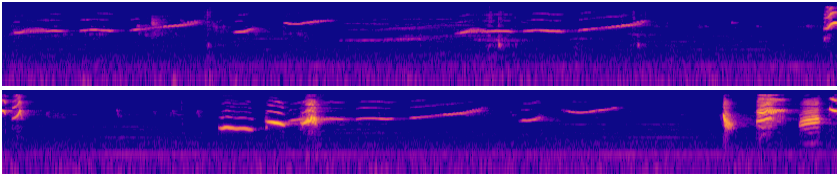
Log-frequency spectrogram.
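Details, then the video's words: Oriental magpie-robin singing in the morning, its song said to include notes of the red-headed flowerpecker; varied clear whistled phrases, some rising slides, broken by loud sharp buzzy bursts and short pauses. "chích chòe than hót buổi sáng"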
